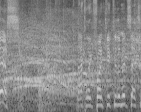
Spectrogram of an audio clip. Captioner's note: audience applauds and cheers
